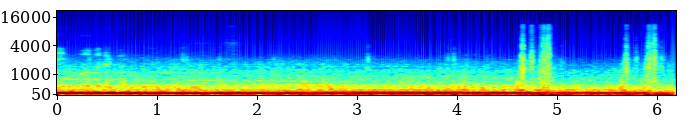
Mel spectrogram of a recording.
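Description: Steady low drone of a car's engine and tyres at road speed, heard from inside the cabin, with a few sharp clicks near the end.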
